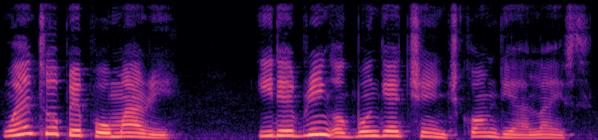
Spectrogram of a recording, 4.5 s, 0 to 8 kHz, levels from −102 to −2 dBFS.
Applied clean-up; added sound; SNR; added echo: none; none; none; none.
